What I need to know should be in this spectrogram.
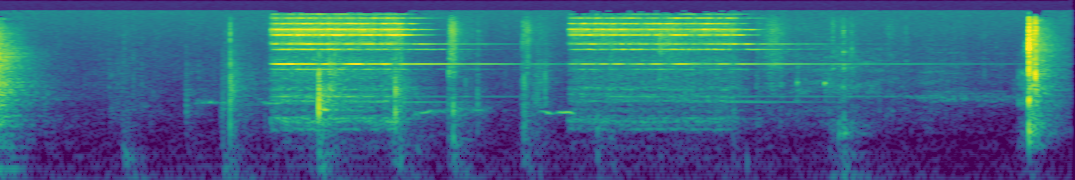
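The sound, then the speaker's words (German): An old-style telephone bell rings twice, two long bright trills separated by a short pause, amid faint clatter and a few dull thumps. “Ich habe einen Anruf für Captain O'Brien.”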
